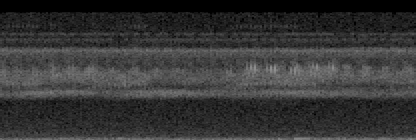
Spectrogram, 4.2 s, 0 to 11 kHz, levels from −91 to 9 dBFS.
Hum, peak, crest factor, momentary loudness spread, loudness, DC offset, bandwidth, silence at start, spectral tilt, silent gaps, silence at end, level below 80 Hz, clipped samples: none; -24 dBFS; 18 dB; 6 LU; -38 LUFS; under 0.1%; 10.5 kHz; 0 s; -1.5 dB/octave; none; 0 s; -52 dBFS; under 0.1%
